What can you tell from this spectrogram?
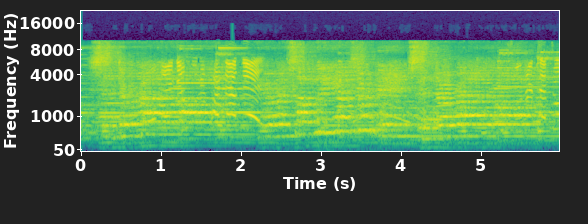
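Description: Show music with singing voices over an orchestral backing, playing steadily and loudly.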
